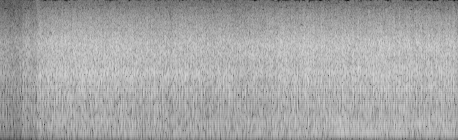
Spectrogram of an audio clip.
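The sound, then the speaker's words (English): Propeller aircraft engines droning as a line of planes revs up on grass and starts to move off, a loud, steady roar that sets in after a brief quieter moment and holds throughout. “Behind him, the line of planes rev up their propellers and start to move off after him.”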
